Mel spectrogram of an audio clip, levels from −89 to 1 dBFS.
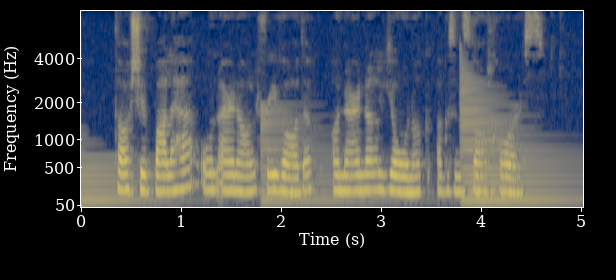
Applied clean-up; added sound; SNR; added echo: none; Guitar; 11 dB; none.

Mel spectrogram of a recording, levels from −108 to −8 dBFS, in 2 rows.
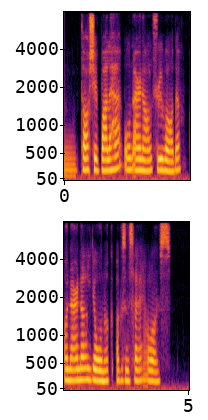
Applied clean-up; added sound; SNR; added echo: neural diffusion model UNIVERSE++.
